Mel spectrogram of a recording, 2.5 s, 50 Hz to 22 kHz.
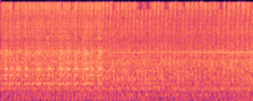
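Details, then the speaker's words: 2010 Renault Megane 2.0 16-valve automatic at idle, "cat inside" shortness-of-breath noise often blamed on the transmission or torque converter: the whistly overtone drops away when the oil filler is covered. Suspected failed valve-cover breather diaphragm causing a crankcase vacuum leak. "quando você tira a vareta e solta também o motor também altera funciona com o motor provavelmente aqui na tampa de válvula ele tem um diafragma né"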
